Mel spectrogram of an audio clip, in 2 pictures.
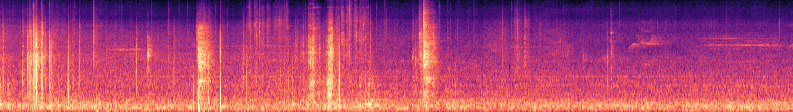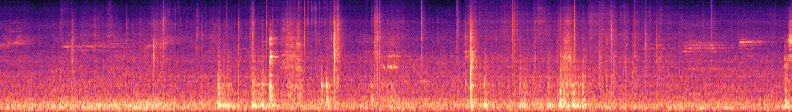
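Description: Pav bread toasting in a pan in a home kitchen, with a steady low sizzle and crackle punctuated by sharp clinks and scrapes of a utensil against the metal pan.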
